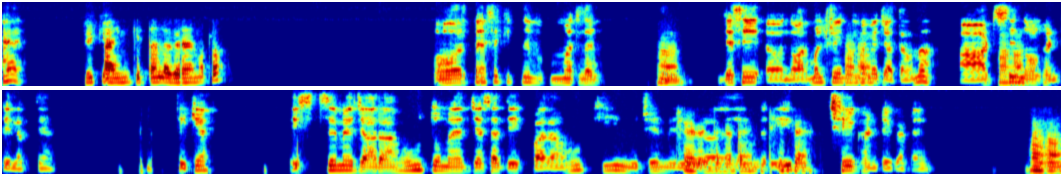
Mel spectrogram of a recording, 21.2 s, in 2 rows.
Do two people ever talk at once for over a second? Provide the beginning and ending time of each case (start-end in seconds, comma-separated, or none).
17.3-18.5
